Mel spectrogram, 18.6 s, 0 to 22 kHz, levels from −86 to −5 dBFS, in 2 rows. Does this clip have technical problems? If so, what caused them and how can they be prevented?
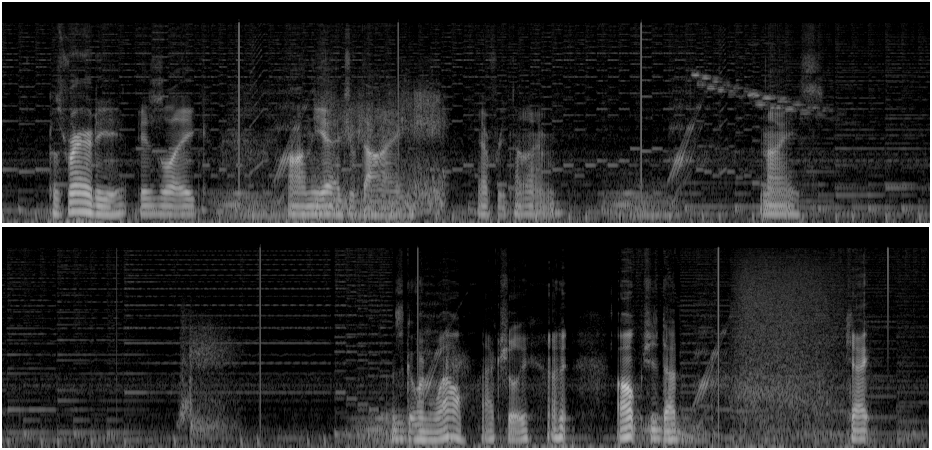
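Yes. Eight bit error spikes give sharp, broadband ticks at 2.38, 3.97, 6.40, 10.43, 11.87, 13.44, 16.45 and 18.15 s. Each is a flipped bit, one sample long, two at 18.15 s. Peaks reach about -5 to -23 dBFS. Prevent them with error-checked links and memory.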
